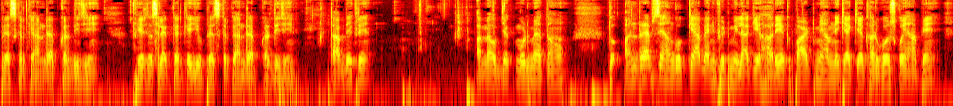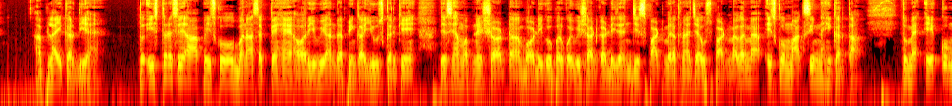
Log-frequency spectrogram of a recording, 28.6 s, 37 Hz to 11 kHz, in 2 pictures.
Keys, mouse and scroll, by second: 0.5 u, 1.6 middle click, 2.3 click, 3.2 u, 3.7-6.4 middle drag, 6.4 click, 6.9 Tab, 7.4 click, 7.6-10.6 middle drag, 12.4-17.7 middle drag, 19.4-28.5 middle drag.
